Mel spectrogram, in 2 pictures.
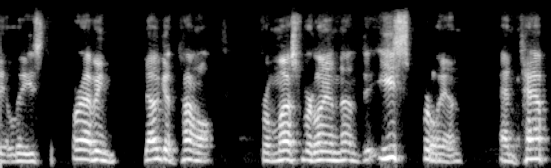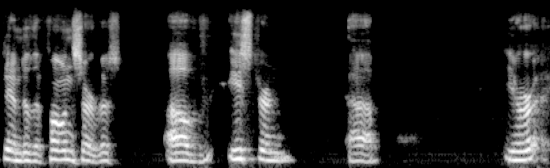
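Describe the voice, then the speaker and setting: Older male guest, anecdotal storyteller, measured delivery, slightly high register, slow pace. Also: a bit bright, poor audio. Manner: unhurried, measured storytelling with pauses. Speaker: audience member telling a story.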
